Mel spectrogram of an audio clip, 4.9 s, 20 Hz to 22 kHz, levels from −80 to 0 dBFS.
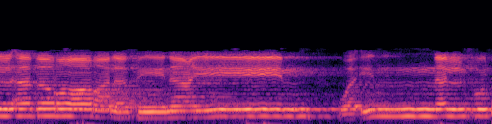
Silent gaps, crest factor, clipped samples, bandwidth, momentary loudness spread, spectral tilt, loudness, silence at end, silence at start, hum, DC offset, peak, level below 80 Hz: none; 14 dB; under 0.1%; 5.2 kHz; 8 LU; -1.5 dB/octave; -20 LUFS; 0 s; 0 s; none; under 0.1%; -6 dBFS; -60 dBFS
